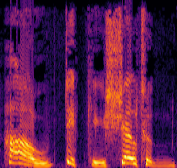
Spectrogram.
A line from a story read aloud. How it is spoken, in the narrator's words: cried the knight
